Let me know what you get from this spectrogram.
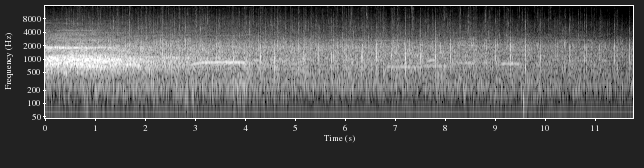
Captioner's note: cheers and applause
